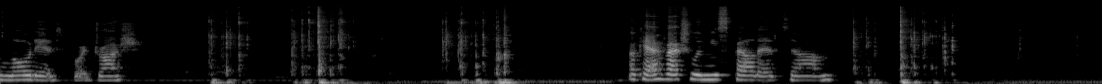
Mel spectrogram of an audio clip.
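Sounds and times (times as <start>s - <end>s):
typing on computer keyboard: 2.1s - 3.6s, 4.4s - 5.2s, 8.5s - 11.0s.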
